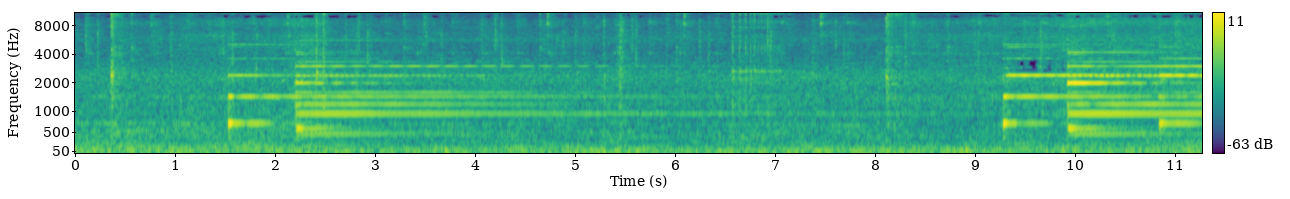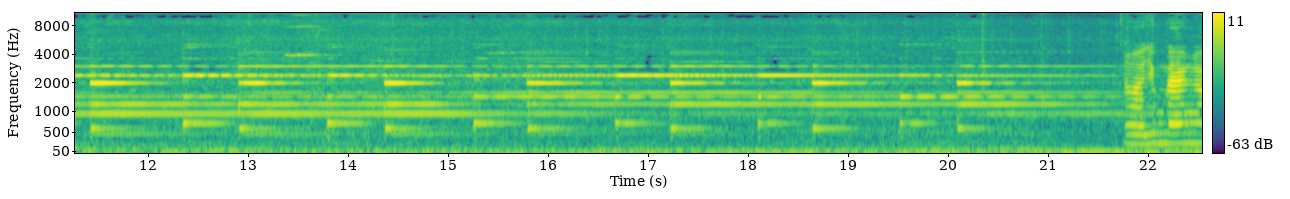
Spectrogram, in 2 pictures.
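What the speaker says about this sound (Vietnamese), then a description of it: "test giờ cho anh em mình nghe cái phần điểm giờ" An antique European wall clock with two melodies, a Henry clock from France in a thick wooden case, strikes the hour with a long chiming tune of clear bell tones over steady ticking.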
